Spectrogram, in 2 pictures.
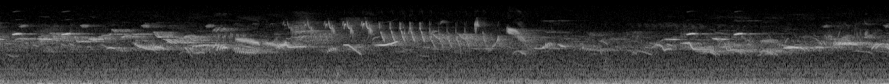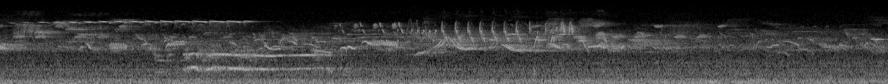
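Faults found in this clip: No transport, device or processing faults heard in the audio; signal level, timing and continuity hold steady throughout, no action required.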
